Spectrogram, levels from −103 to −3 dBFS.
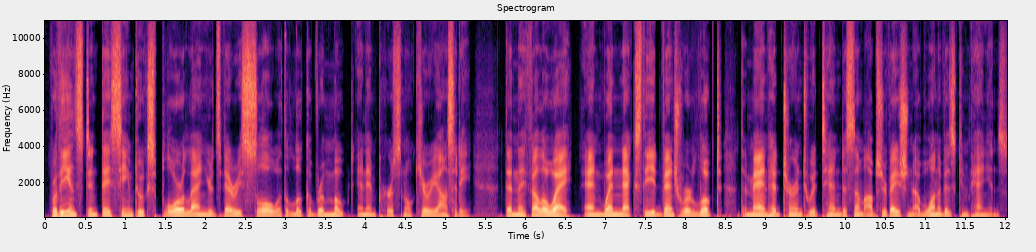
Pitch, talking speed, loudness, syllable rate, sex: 115 Hz, 210 wpm, -20 LUFS, 6.3 syllables/s, male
